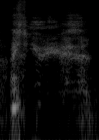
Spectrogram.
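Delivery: breathy whisper from the dark; whispered question. Acted. A voice in the dark whispers to the newcomer. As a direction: ask it in a hush, searching.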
